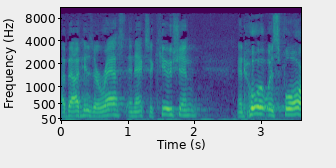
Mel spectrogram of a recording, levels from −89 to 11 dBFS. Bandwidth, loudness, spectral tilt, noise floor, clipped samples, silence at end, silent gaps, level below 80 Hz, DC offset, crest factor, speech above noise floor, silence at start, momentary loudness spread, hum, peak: 9.6 kHz; -19 LUFS; -5 dB/octave; -43 dBFS; under 0.1%; 0 s; none; -58 dBFS; under 0.1%; 18 dB; 24 dB; 0 s; 13 LU; none; 0 dBFS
